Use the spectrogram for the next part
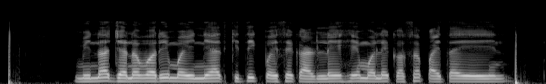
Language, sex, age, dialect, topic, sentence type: Marathi, male, 25-30, Varhadi, banking, question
